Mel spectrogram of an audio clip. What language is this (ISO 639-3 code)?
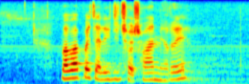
nso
